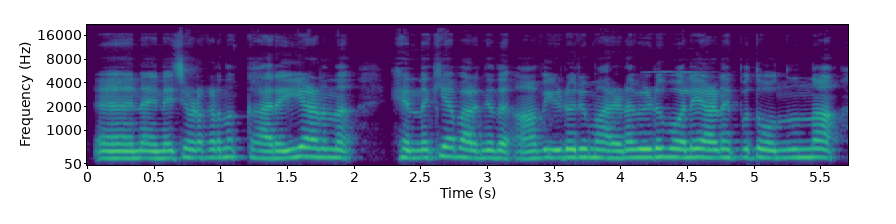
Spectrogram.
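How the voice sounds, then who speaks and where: A woman's voice: on the high side, little pitch movement, normal speed, a little mellow, clear, resonant tone, close to an everyday voice. A woman voicing a worried young woman, earnestly explaining family troubles. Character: worried young woman reporting bad news.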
